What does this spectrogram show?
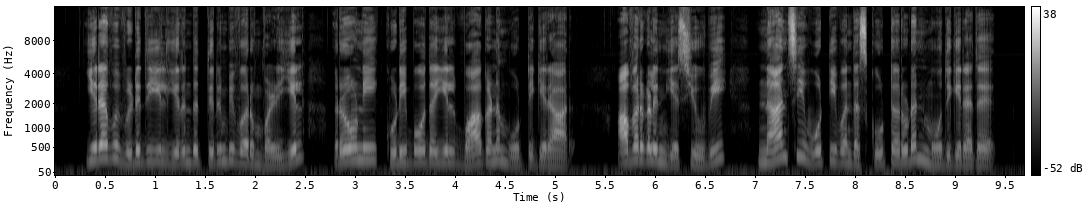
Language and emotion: Tamil, neutral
